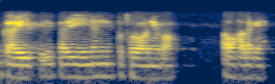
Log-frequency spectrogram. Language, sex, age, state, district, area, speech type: Manipuri, male, 30-45, Manipur, Imphal West, urban, conversation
